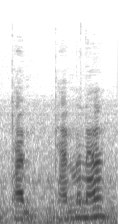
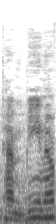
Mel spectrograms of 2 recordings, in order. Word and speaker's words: Pembina: Actually, it's Pembina is how they pronounce it. I said Pembina for years, and it's a bad thing, I guess.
